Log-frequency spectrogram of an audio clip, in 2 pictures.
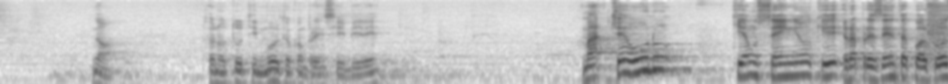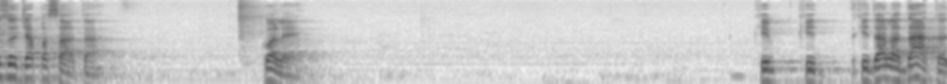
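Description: A middle-aged man speaks with animation into a microphone, in pauses.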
